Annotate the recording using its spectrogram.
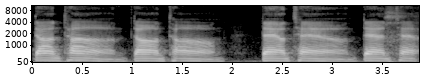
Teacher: people from Pittsburgh pronounce the vowel sound in town like tan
